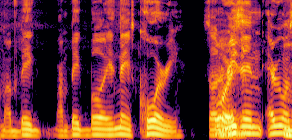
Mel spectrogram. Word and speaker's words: Khary: but at the same time, it's spelled the same, just the A is a O. So it's Corey, you go. Khory.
